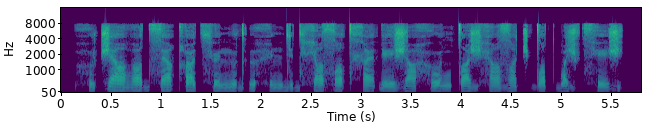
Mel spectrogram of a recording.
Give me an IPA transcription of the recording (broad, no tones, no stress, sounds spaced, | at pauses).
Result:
h u t͡ʃ æ ðˤ ɯ d s æ qʰ ø t͡sʰ ø n u d ʔ ɯ h y n d y d x i sˤ ɯ tˤ x æ ɗ e ʒ ɑ h o n tˤ i ʒ h æ zˤ æ t͡ʃ dˤ e tˤ b i ʒ t͡sʰ e ʒ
